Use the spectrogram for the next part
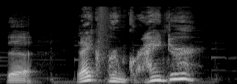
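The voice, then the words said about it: Poor imitation of another person's voice. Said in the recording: “That was a terrible Jennifer Coolidge impression.”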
